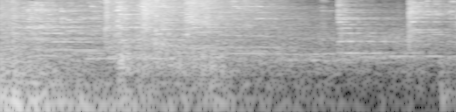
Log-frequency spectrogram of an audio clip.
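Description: Glass-shattering sound effect: a crash as the music cuts off, then tinkling shards that fade away.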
